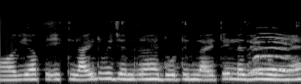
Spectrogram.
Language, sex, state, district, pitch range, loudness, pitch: Hindi, female, Maharashtra, Washim, 225-235 Hz, -14 LUFS, 230 Hz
